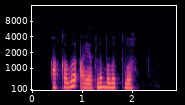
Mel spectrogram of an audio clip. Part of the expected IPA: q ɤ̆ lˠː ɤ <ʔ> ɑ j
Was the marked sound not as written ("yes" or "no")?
no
